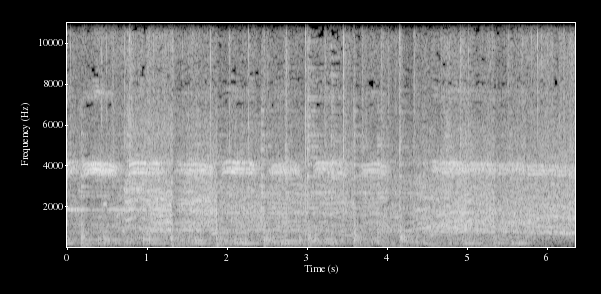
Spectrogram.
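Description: Danjiri festival band of taiko drum and hand gongs playing a steady repeating beat, with ringing gong strokes, under a crowd of rope-haulers and onlookers shouting and cheering.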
